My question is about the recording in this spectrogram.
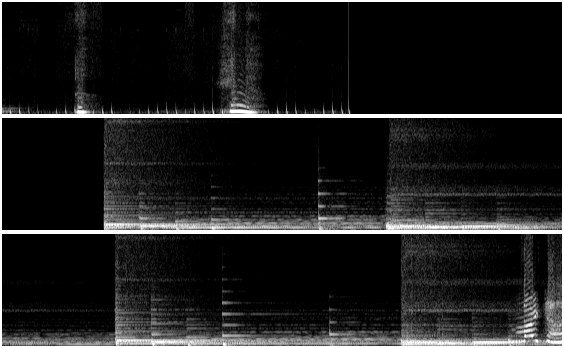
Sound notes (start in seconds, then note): none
